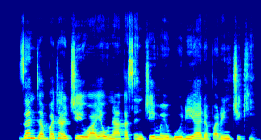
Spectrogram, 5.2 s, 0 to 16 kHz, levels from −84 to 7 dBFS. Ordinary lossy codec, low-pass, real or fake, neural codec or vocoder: none; 14.4 kHz; real; none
